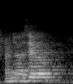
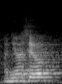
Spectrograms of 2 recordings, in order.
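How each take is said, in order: No difference in how they are said.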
